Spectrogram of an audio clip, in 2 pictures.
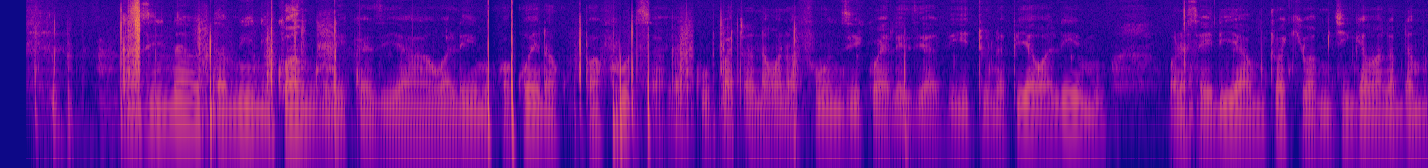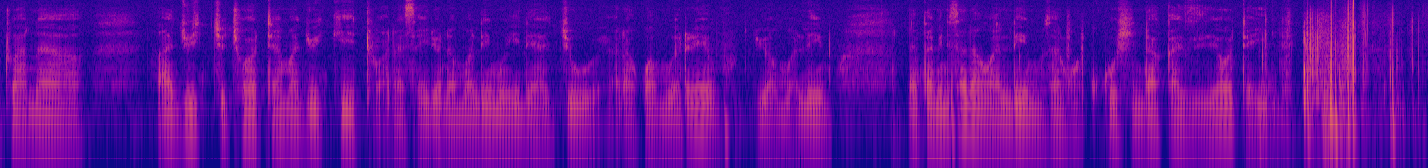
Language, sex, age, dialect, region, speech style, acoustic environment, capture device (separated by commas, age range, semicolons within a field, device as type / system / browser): Swahili, male, 18-24, Kenya - Mombasa, Kenya, focused, silence, mobile / Linux / Chrome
